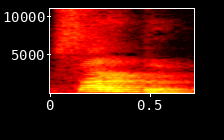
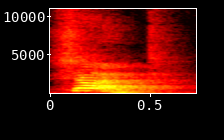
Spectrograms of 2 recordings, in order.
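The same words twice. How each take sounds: First: The r sound is clearly pronounced. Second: The r sound is left silent. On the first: The speaker calls it wrong. "शर्ट कितना गंदा लग रहा है" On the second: The speaker calls it right. "शर्ट ना कि शर्ट"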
